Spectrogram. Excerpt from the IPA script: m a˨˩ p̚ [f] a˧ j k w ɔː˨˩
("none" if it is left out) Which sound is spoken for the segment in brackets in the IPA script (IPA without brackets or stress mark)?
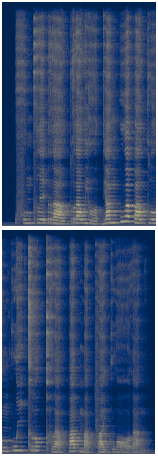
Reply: f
